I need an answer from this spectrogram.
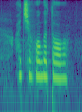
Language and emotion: Russian, neutral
